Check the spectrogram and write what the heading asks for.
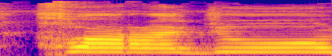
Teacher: ഖറജൂ മിൻ ദിയാരിഹിം ഹ ഇസ്തിഅലാൻ്റെ ലെറ്ററാണ്. നാവിൻ്റെ ബേക്ക് മുകളിലേക്ക് പൊക്കി കൊടുത്തിട്ട് തഫ്ഹീം ചെയ്യുക. ഹ എന്നുള്ള സൗണ്ട് കൊടുക്കുക.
